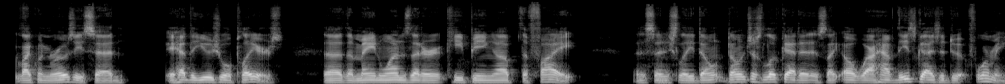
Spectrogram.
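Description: The recording is very clean, and the background is silent. In it, a plain, everyday voice moves at a moderate pace, its pitch varying in an ordinary way. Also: man. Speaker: radiologist assistant, podcast co-host. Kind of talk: casual chat.

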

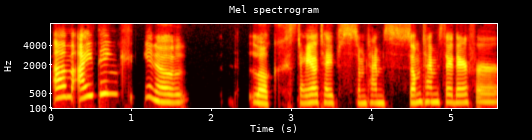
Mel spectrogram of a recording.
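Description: A woman with an Irish accent, fairly high pitch and lively intonation at a moderate pace, on a very clean, dry, close recording with a silent background and no echo. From Ireland. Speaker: comedian. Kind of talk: casual chat.

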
